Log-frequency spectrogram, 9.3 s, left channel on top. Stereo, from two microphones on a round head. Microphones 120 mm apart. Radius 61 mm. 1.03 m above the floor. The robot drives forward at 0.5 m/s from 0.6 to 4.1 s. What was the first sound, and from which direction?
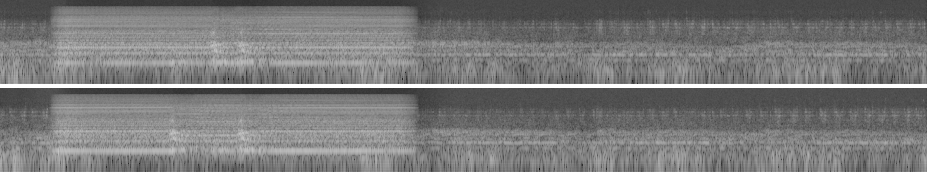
Only background noise.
